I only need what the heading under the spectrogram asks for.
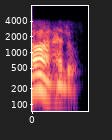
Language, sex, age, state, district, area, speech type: Marathi, male, 30-45, Maharashtra, Nashik, urban, conversation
